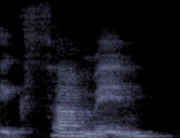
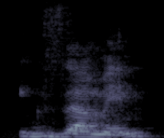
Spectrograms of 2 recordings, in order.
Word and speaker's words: examine: exists you don't say you don't say examine you say exam examine okay you say z because you have the ex before a stress vowel so the ex is changing so the sound z we also have other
